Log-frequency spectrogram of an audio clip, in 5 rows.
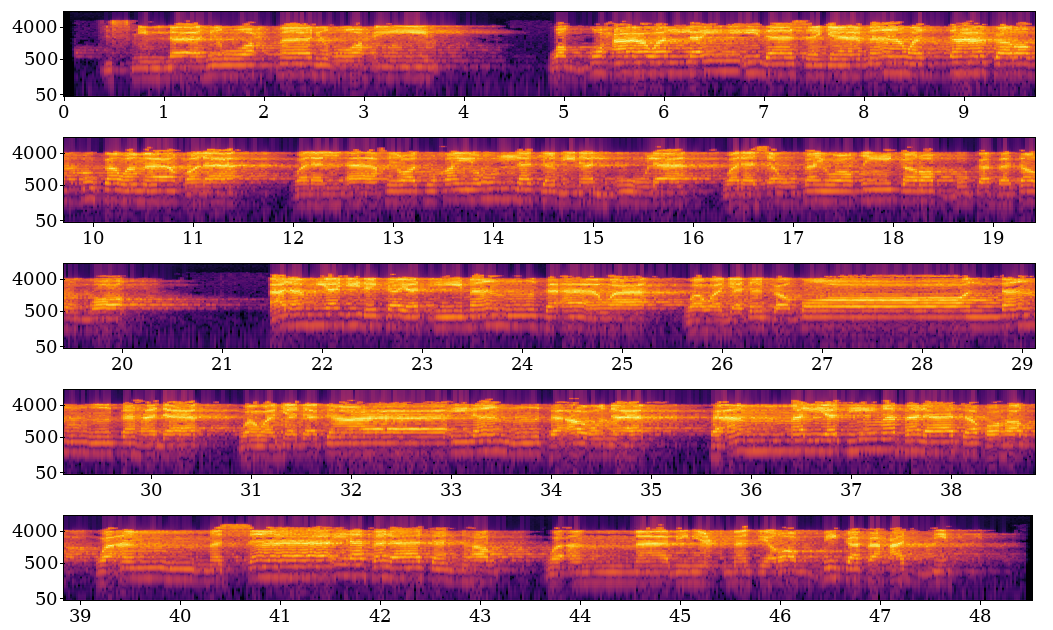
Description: تحميل : 93. سورة الضحى / القارئ علي جابر / القرآن الكريم / موقع يا حسين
